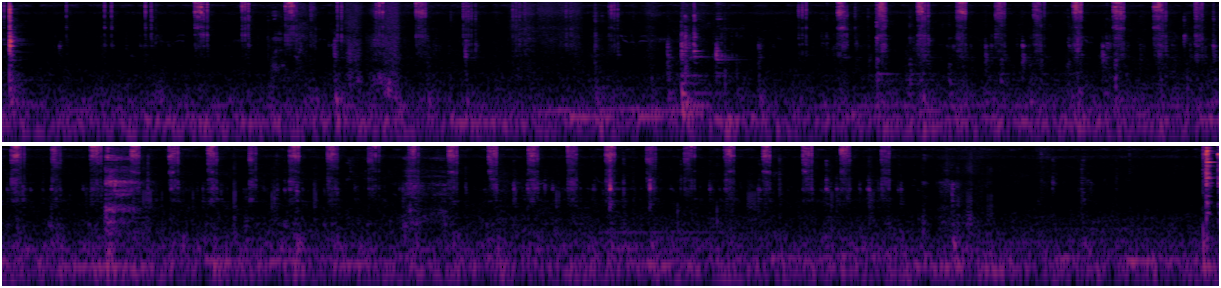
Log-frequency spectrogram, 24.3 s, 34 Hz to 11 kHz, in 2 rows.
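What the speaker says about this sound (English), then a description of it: "We're gonna tighten our bolts back up." Steady run of ratchet clicks as bolts are tightened on the rear brakes of a Mercedes-Benz E350, rapid repeated ticking with a few short pauses, close and fairly quiet over a low background hum.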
